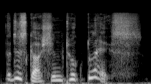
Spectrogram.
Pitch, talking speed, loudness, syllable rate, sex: 215 Hz, 160 wpm, -17 LUFS, 5.2 syllables/s, male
